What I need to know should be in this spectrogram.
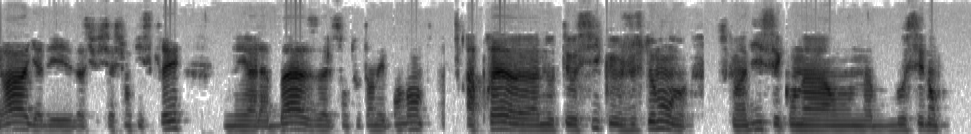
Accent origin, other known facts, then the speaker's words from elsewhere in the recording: Grand Est, France; moved away; de m'installer dans le Nord, parce que je suis alsacien à la base.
